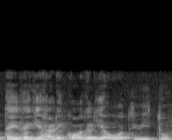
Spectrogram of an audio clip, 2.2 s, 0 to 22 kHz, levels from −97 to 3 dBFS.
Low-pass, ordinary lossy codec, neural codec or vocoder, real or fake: 10.8 kHz; none; vocoder, 24 kHz, 100 mel bands, Vocos; fake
